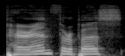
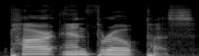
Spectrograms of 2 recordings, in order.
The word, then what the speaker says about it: Paranthropus: credit correct pronunciation of paranthropus is par anthropus paranthropus with the accent on the middle two syllables I'm not sure if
